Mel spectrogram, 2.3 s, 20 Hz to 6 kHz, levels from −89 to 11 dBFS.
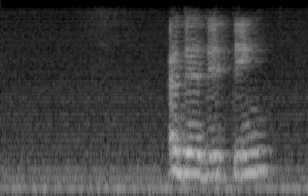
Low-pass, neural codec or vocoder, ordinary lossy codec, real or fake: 5.4 kHz; vocoder, 24 kHz, 100 mel bands, Vocos; none; fake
